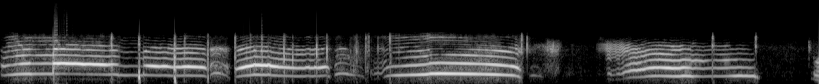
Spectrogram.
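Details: Young child crying in repeated drawn-out wails broken by catch breaths, with clapping and adult voices nearby; ordinary crying.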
